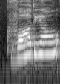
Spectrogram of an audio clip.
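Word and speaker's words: Gvardiol: Guardiol. It's like a slight V. Guardiol.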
